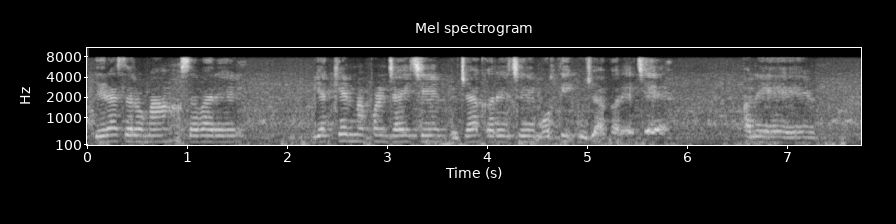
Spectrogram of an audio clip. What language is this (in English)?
Gujarati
